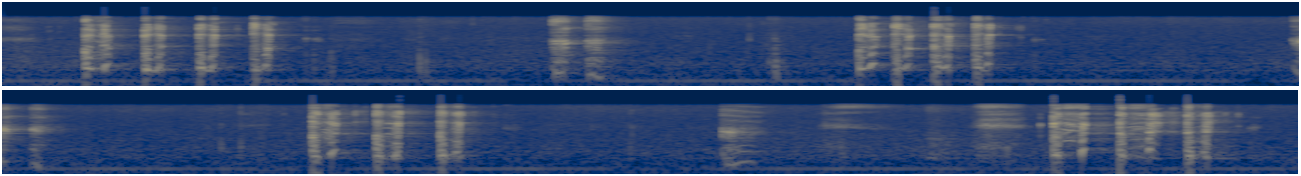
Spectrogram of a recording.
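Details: Child imitating someone's pretend cough: short, dry, forced coughs in brief clusters, a fake cough.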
